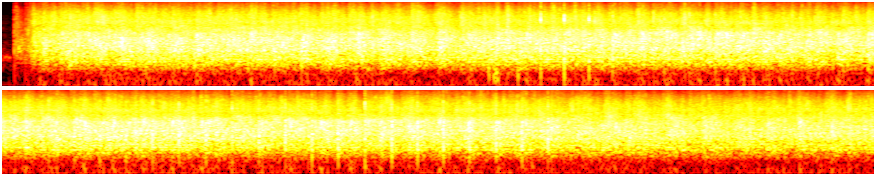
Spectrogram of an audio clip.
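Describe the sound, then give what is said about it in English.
A large crowd claps steadily and loudly for about seventeen seconds, a dense, continuous wash of applause with no voices breaking through, filling the room from start to finish; the audience, asked to clap their hands as hard as they can, gives a standing ovation. “to clap your hands as hard as you can, as if you were so excited that whoever you think needs to be in the president next walks in the house, and out of honor, we give them a standing ovation. Don't say a word. I just want you to clap your hands.”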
